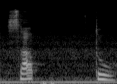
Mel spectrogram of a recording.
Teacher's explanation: Jadi, kadang jika kita menyebutnya atau mendengar kata Sabtu itu biasanya disebut dengan kata Sabtu, bukan Sabtu. Tidak menggunakan konsonan B, tapi menggunakan konsonan P. Karena huruf P ini merupakan huruf yang tidak bersuara.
